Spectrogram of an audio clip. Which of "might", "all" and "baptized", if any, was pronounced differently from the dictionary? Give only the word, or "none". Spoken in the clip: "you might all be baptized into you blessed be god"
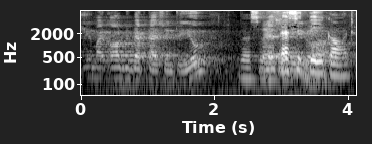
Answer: baptized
